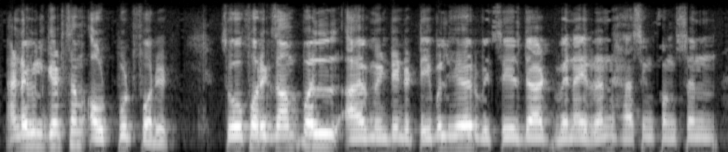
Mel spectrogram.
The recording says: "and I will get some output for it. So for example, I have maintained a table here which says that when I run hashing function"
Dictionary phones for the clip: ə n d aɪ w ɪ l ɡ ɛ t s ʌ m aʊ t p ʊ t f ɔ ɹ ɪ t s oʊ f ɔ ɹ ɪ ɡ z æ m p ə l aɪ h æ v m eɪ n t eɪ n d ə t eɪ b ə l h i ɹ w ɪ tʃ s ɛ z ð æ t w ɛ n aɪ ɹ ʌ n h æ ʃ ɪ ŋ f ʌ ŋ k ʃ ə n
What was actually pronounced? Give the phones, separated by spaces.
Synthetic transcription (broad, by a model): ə n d aɪ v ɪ l ɡ ɛ t s ʌ m aʊ t p ʊ t f ɔ ɹ ɪ t s oʊ f ɔ ɹ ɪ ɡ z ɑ m p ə l aɪ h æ v m eɪ n t eɪ n d ə t eɪ b ə l h i ɹ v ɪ tʃ s ɛ z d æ t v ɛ n aɪ ɹ ʌ n h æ s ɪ ŋ f ʌ ŋ k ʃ ə n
